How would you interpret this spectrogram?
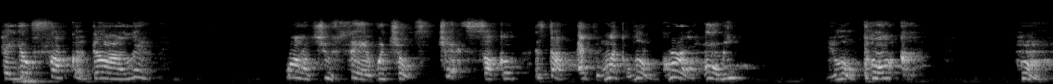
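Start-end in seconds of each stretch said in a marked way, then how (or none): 0.0-9.0 put-on tough gangster talk, quieter. Showing what acting gangster sounds like, after being asked: acting gangster. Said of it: "Now that's acting gangster".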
